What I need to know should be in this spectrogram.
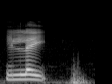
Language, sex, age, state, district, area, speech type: Tamil, female, 18-30, Tamil Nadu, Kallakurichi, rural, read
